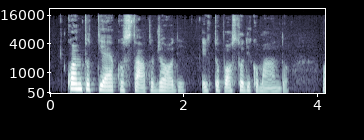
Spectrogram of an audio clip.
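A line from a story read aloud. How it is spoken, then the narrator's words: Loud murmur. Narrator (Italian): mormorò ad alta voce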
